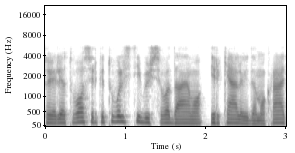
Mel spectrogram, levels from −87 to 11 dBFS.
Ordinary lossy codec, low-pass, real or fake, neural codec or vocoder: MP3, 32 kbps; 5.4 kHz; real; none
